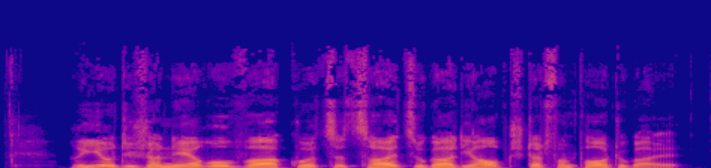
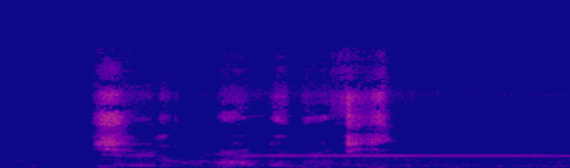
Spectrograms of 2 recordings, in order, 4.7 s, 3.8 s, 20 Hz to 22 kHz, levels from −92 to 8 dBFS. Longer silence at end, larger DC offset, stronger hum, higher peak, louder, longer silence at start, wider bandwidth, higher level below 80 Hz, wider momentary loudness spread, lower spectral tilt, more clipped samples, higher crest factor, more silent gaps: first, 0.25 s vs 0 s; neither; neither; first, -8 dBFS vs -36 dBFS; first, -26 LUFS vs -54 LUFS; about the same, 0.5 s vs 0.6 s; about the same, 16 kHz vs 16 kHz; first, -64 dBFS vs under -90 dBFS; second, 9 LU vs 18 LU; first, -6 dB/octave vs 3.5 dB/octave; neither; second, 18 dB vs 24 dB; neither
